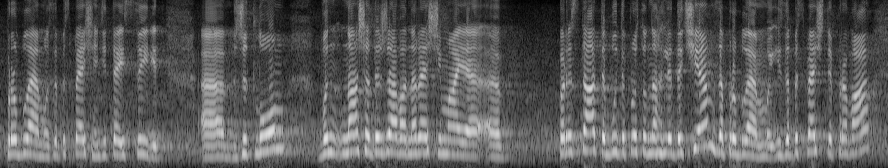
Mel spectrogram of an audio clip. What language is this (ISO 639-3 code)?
ukr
